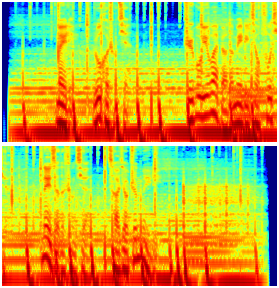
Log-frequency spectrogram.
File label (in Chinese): 男 TVC 车; 汽丰田亚洲狮; 汽车tvc广告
